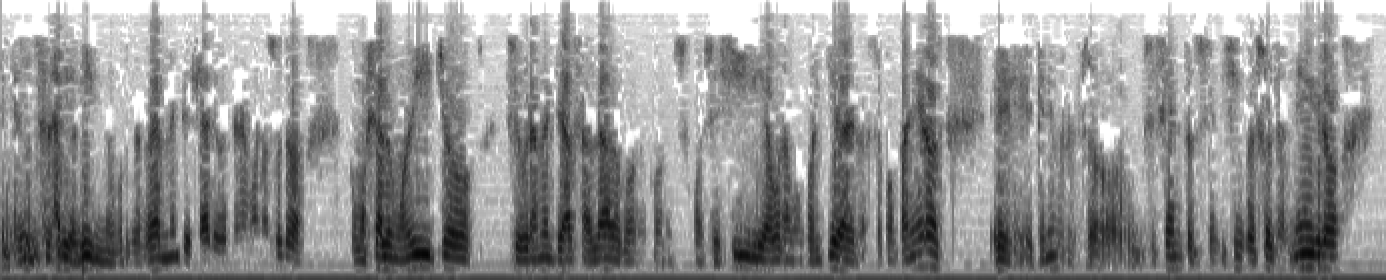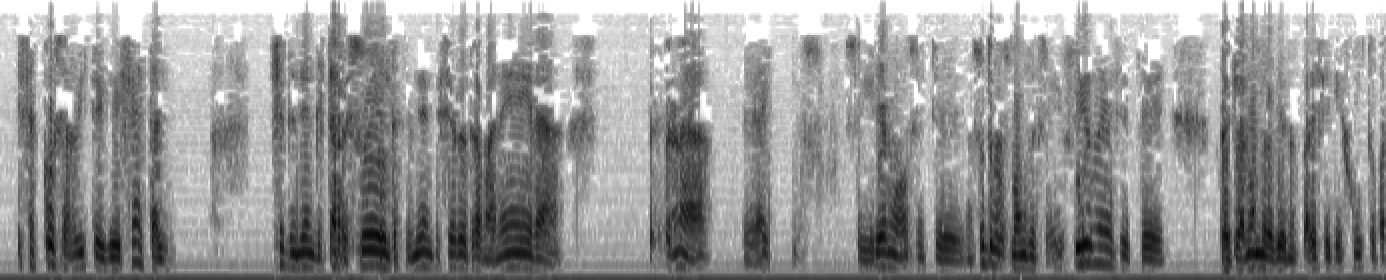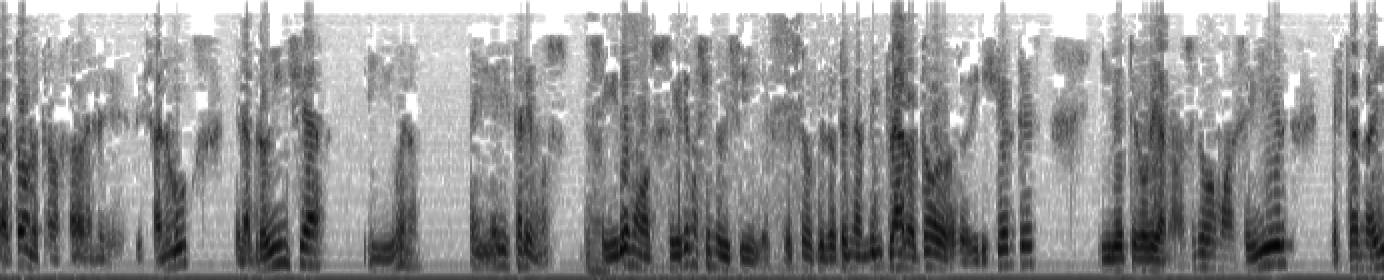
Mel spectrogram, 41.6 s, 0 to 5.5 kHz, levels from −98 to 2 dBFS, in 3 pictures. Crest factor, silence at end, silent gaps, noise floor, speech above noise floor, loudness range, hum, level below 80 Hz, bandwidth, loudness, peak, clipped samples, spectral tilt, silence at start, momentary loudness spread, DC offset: 12 dB; 0 s; none; -49 dBFS; 38 dB; 4 LU; none; -48 dBFS; 5.4 kHz; -12 LUFS; 0 dBFS; 0.5%; -9.5 dB/octave; 0 s; 15 LU; 3%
